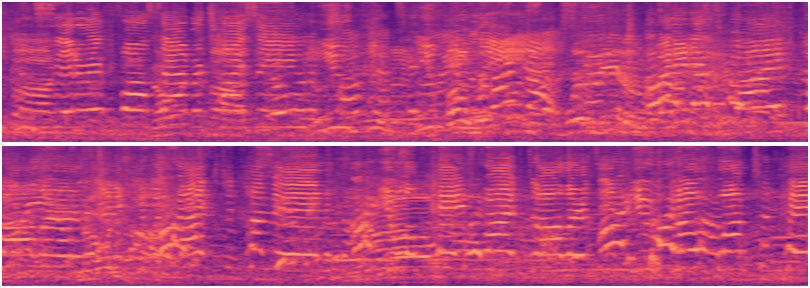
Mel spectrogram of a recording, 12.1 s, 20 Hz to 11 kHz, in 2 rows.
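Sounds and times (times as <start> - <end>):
people arguing: 0.0 - 12.0.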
